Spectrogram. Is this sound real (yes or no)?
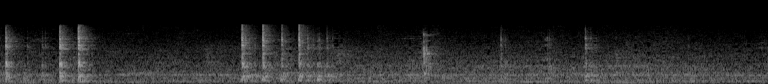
yes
